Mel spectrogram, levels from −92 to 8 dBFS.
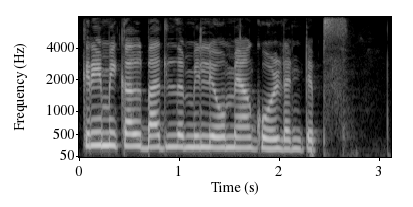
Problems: none marked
